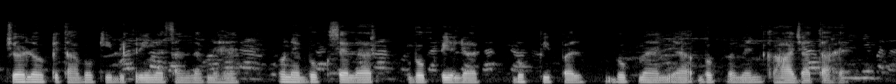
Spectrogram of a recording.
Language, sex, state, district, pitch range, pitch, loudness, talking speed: Hindi, male, Uttarakhand, Uttarkashi, 105-115 Hz, 105 Hz, -23 LUFS, 120 wpm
